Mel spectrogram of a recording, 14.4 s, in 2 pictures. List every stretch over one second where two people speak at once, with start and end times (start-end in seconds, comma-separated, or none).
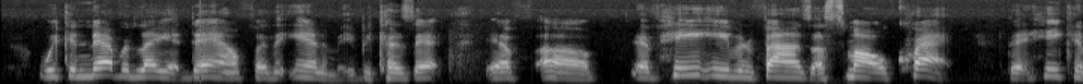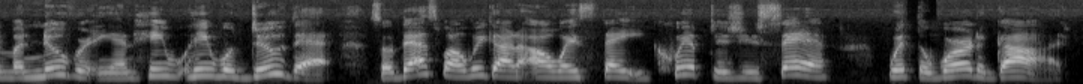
none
